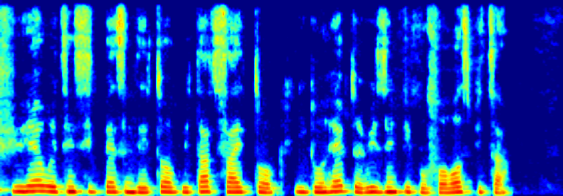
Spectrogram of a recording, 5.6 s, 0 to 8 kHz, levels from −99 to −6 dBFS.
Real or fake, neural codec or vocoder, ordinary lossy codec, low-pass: real; none; none; none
